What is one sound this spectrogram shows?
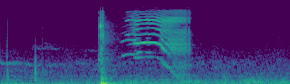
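A cabinet door creaks open.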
